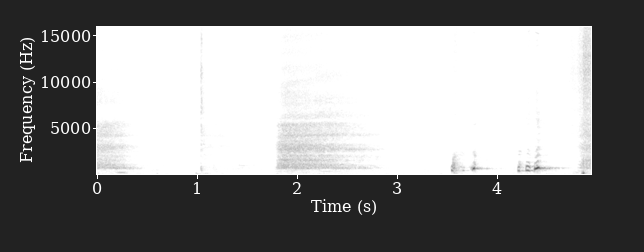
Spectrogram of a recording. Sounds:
Sigh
